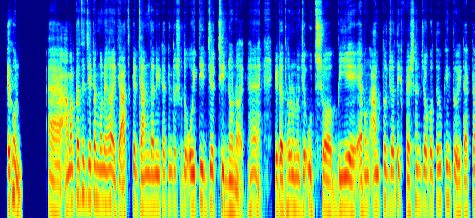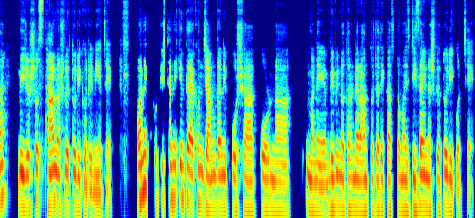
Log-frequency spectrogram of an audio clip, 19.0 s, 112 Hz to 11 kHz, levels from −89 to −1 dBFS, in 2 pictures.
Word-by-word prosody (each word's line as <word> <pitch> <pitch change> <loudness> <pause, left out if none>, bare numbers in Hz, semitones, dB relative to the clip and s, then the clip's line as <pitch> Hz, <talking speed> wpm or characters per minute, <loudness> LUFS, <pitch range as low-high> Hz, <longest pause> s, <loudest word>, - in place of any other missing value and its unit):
দেখুন - - +4 0.6
অ্যা 140 - 0 0.3
আমার 160 0 +3
কাজে 180 +1 +5
যেটা 170 0 +3
মনে 155 -1 +2
হয় 155 - +4
যে - - +3
আজকের 155 +7 -3
জামদানিটা 145 +1 +1
কিন্তু 150 0 -3
শুধু 145 - -2
ঐতিহ্যের 145 0 +3
চিহ্ন 140 -5 +2 0.2
নয়, 90 - -3
হ্যাঁ? 145 +1 -2 0.3
এটা 135 -1 +6
ধরুন 140 0 0
ওইযে 135 +2 0
উৎসব, 135 -2 +3 0.2
বিয়ে 135 -1 +4 0.2
এবং 140 +2 -2 0.2
আন্তর্জাতিক 150 +1 -1
ফ্যাশন 130 +5 -1
জগতেও 150 +1 0
কিন্তু 165 -2 -2
এইটা 120 +1 -2
একটা 160 - -3 0.4
নিজস্ব 140 -1 +2
স্থান 150 +1 +3
আসলে 145 +1 -1
তৈরি 140 -3 +1
করে 105 -2 -1
নিয়েছে। 95 0 -4 0.6
অনেক 205 +4 +5
প্রতিষ্ঠানই 170 -2 -4
কিন্তু 165 -1 +1
এখন 155 +2 -3
জামদানি 140 +1 +2
পোশাক, 125 -2 -1 0.2
ওড়না 125 -2 -2 0.6
মানে 120 -1 -1 0.2
বিভিন্ন 135 +1 0
ধরণের 130 -1 0
আন্তর্জাতিক 125 +1 -3
customized 125 -1 -4
ডিজাইন 140 +3 +3
আসলে 130 +1 -4
তৈরি 135 -4 +2
করছে, 95 -1 -7
140 Hz, 160 wpm, -22 LUFS, 125-150 Hz, 0.6 s, এটা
